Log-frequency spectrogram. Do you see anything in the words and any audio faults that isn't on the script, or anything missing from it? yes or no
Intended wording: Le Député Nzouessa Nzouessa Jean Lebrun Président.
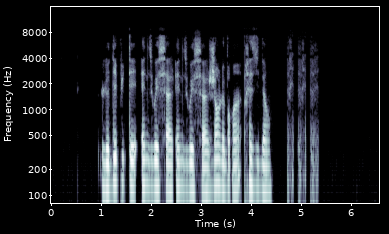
yes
